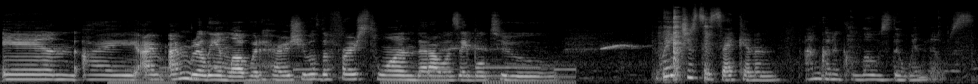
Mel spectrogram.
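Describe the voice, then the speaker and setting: Against noticeable background noise, a woman talks at a fairly slow pace. Her fairly high voice keeps a fairly even intonation. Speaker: digital artist youtuber. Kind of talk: casual drawing tutorial vlog.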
